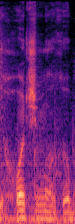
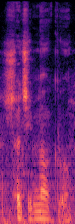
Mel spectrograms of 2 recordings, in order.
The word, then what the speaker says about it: Xochimilco: men from Xochimilco, and the X is not pronounced with the H sound, so it would be Xochimilco, but you look at Old Castilian as well as Old Nahuatl languages, and it was really pronounced with the sh sound, so it would be Xochimilco.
